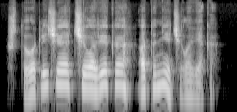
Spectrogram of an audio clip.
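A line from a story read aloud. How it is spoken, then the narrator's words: Very quiet, young voice. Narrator (Russian): спросил юный рыцарь так тихо, что можно было подумать, будто он задает вопрос самому себе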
